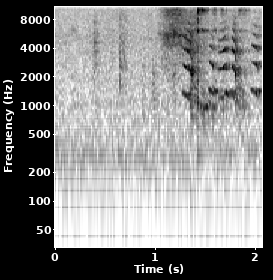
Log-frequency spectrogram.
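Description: Marker squeaking on a whiteboard: a run of short, high-pitched squeaks starting a little past halfway, over a low steady room hum.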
